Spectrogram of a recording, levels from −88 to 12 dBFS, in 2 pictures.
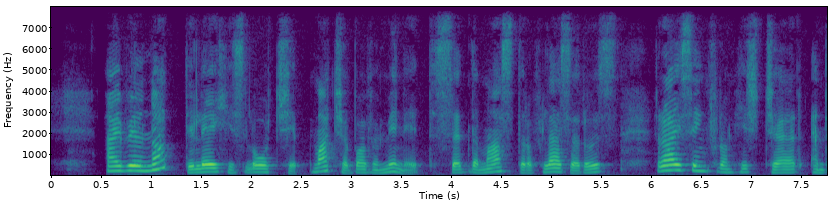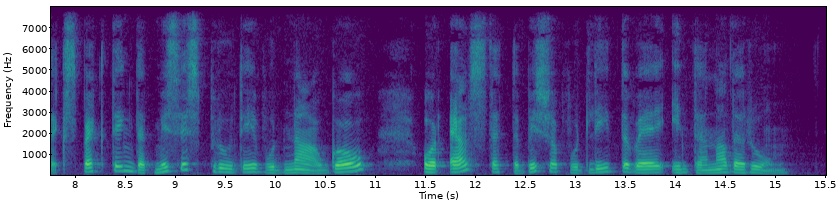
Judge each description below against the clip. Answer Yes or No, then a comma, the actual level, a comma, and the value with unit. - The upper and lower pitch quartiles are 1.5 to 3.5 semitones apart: No, average, 4.6 semitones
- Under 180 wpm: Yes, average, 150 wpm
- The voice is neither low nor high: Yes, medium, 165 Hz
